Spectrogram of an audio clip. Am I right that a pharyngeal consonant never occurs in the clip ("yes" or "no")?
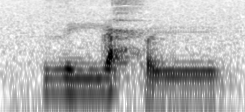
no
